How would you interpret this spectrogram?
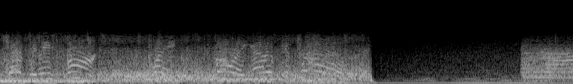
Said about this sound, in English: Look out. A giant arm. Green flash spraying us with flame. Engine dying.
